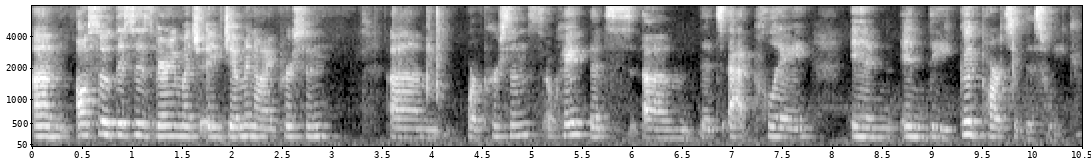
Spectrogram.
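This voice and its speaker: Fairly even intonation with big swings in loudness, in audible room echo. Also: woman. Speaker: tarot reader. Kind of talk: tarot reading to camera. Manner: halting, many fillers.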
